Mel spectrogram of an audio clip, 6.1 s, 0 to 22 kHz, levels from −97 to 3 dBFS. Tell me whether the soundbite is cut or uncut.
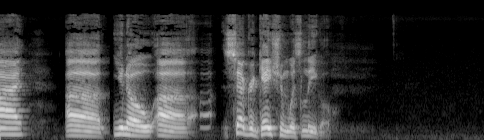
cut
